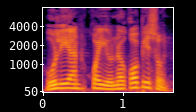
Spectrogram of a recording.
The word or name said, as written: qopisun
